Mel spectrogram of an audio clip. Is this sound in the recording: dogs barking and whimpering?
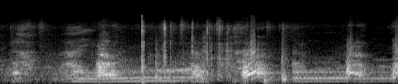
yes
